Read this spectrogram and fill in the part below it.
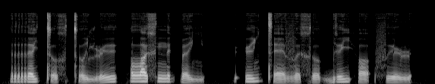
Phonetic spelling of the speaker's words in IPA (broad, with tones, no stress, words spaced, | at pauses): rə˦˥jtʼo˨˩xtʼo˨˩ʎɭɨ˦˥ | lˠɨ˦˥xnɘ˦˥k͡pə˨˩ʎ | ʔʉ˦˥ʎtʼɛ˨˩və˨˩x ɾo˨˩ɡ͡bɨ˦˥jʔɔ˨˩ʔ fɨ˨˩ɭ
